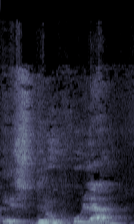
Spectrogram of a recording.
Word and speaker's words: esdrújula: Bueno, la palabra esdrújula también es una palabra esdrújula porque se acentúa en la antepenúltima sílaba, ¿no? Esdrújula, ¿no? Última, penúltima, antepenúltima. Y bueno, se acentúa en la antepenúltima. Entonces lleva la tilde en la U.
